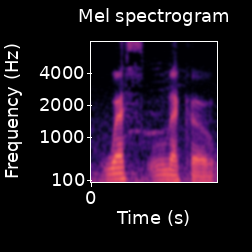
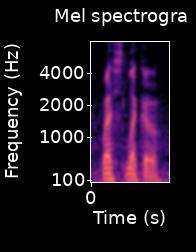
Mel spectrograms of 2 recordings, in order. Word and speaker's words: Weslaco: people struggle with the pronouncing of weslaco it's pronounced wes lecco with weslico texas west lecco i see interesting west leco i was thinking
